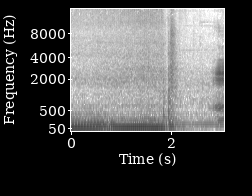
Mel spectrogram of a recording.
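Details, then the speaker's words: 1995 Mitsubishi Eclipse, manual, just fitted with a new clutch, in neutral: a low idle wavers, sags and dies about two seconds after the clutch is released while the car is still moving. Engine stalls, cause unknown. "so back in the car and I'm gonna get my foot off the clutch and it's in neutral so I'll watch this and it just died and I'm still moving"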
